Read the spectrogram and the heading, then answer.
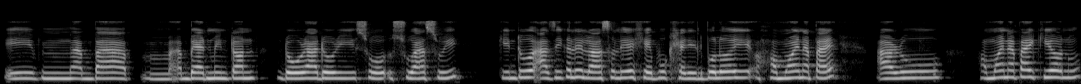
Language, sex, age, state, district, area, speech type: Assamese, female, 30-45, Assam, Dhemaji, rural, spontaneous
